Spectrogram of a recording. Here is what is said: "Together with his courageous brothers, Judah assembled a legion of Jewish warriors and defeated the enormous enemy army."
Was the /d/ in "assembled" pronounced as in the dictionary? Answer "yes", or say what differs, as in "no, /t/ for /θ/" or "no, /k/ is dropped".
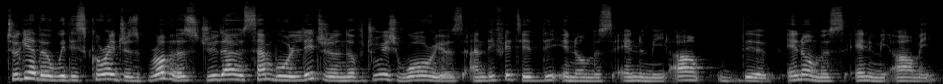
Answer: no, /d/ is dropped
